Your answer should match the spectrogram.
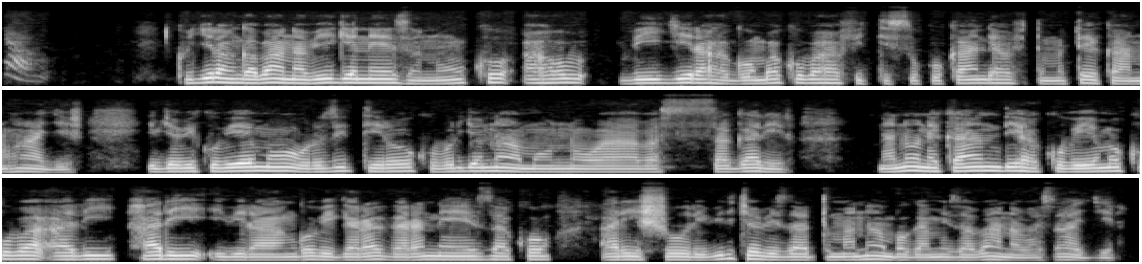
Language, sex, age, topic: Kinyarwanda, male, 18-24, education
